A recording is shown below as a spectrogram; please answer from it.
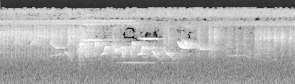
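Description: Black bulbul giving harsh, nasal, slurred mewing calls with some squeaky notes, loosely repeated over a steady high hiss of insects.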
